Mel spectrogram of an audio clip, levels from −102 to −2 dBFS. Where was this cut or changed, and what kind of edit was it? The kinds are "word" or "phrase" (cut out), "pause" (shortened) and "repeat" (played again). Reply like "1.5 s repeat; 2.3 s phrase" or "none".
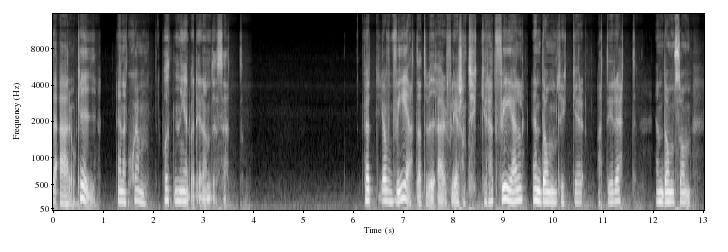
0.9 s pause; 1.5 s word; 2.1 s phrase; 8.8 s phrase; 9.5 s pause; 10.1 s word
